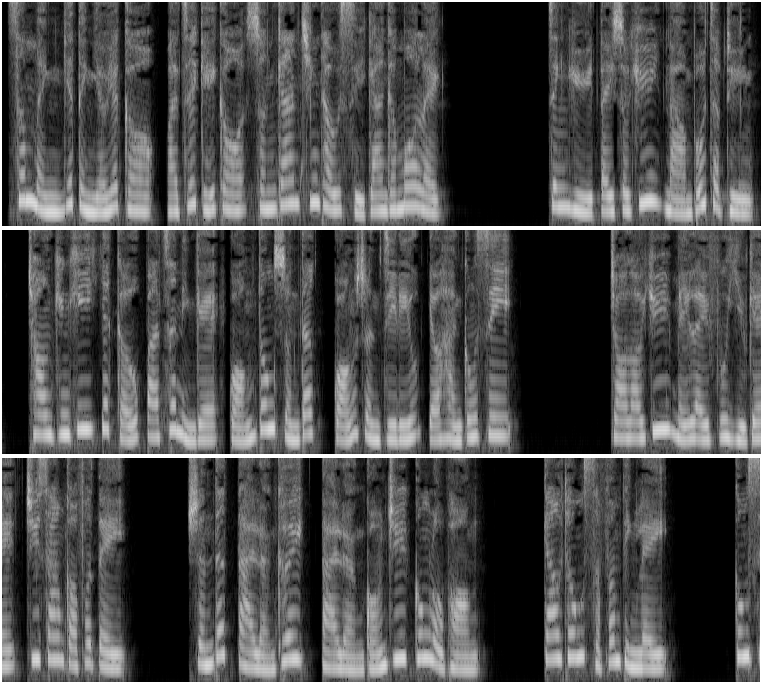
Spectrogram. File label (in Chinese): 粤语 公司宣传简介, 女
